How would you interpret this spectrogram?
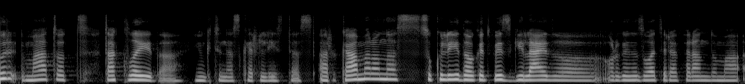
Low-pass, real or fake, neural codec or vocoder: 10.8 kHz; fake; codec, 24 kHz, 0.9 kbps, DualCodec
